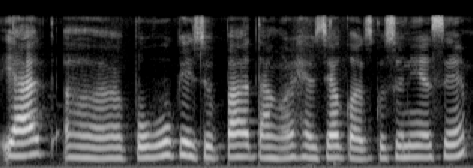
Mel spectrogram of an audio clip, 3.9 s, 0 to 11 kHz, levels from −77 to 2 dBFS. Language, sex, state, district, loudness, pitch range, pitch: Assamese, female, Assam, Kamrup Metropolitan, -18 LUFS, 215-235 Hz, 220 Hz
